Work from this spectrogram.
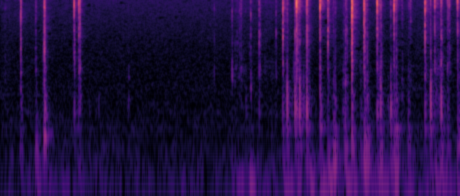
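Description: Long acrylic nail tips type on the bare plastic keys of a MacBook Pro backlit keyboard set in an aluminum body. A few sharp, bright clicking taps open the clip, then a quiet pause, then a faster, irregular burst of crisp key taps with almost no ring.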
